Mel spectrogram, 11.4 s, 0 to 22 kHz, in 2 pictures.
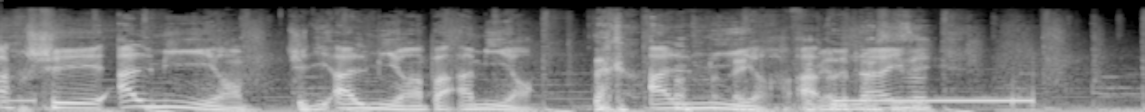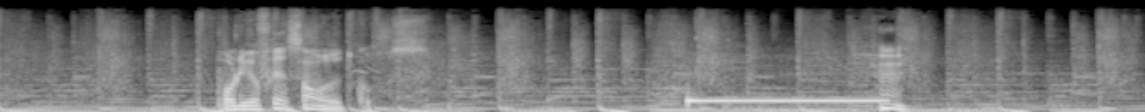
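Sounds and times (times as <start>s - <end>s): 
speech: 0.0s - 5.3s, 6.8s - 7.9s, 9.2s - 9.4s
telephone line ringing before the call is answered: 4.2s - 5.2s, 9.2s - 10.2s.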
